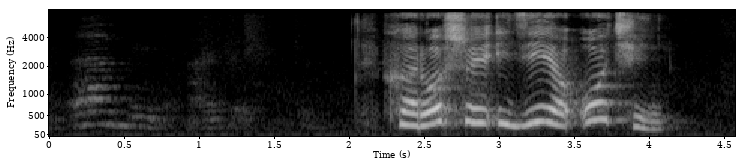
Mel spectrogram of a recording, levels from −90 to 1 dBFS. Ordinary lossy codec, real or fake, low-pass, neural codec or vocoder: none; fake; 7.2 kHz; vocoder, 44.1 kHz, 80 mel bands, Vocos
